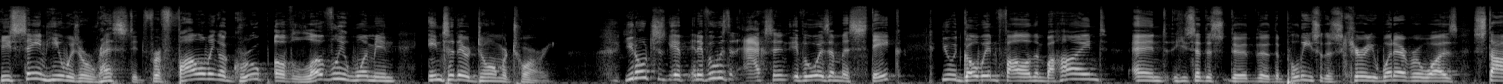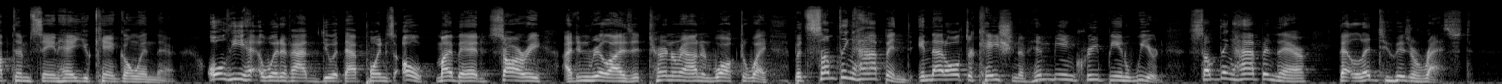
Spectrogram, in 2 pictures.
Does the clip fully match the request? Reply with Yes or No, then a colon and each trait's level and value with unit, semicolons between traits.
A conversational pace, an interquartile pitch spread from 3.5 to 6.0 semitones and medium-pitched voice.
No: fast, 210 wpm; average, 5.2 semitones; medium, 175 Hz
